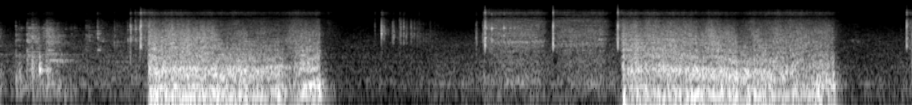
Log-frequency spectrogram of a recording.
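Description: Spray-paint aerosol lit into a flame torch, two rushing bursts of fire of about a second and a half each, with a fainter spray hiss between them.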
